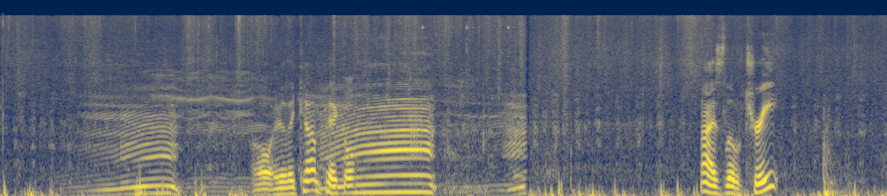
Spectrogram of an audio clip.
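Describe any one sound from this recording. Cows moo loudly nearby.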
